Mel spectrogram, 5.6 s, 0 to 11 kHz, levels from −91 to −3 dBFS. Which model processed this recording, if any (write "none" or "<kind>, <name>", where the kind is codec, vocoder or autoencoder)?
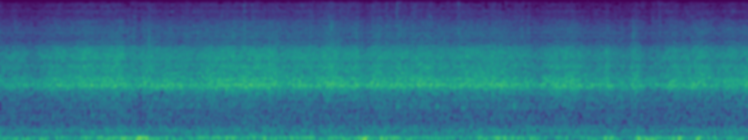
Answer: none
